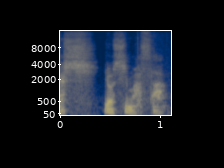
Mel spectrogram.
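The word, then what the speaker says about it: 芳正: 方念 Yoshi，正念 Masa，还有 Yoshi Masa。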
